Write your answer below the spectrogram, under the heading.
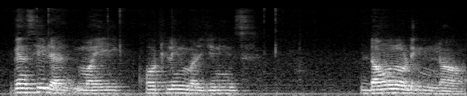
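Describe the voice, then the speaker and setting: Noticeable background noise beneath a fairly slow pace of speech. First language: not English. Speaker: programming tutor. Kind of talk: tutorial. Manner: halting.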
